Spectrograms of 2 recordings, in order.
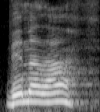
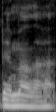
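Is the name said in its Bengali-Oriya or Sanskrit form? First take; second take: Sanskrit; Bengali-Oriya. First: The name is said in standard Sanskrit pronunciation. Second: The name is said in Bengali-Oriya pronunciation. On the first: "in standard Sanskrit pronunciation" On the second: "Bimala is pronounced Bimala"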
